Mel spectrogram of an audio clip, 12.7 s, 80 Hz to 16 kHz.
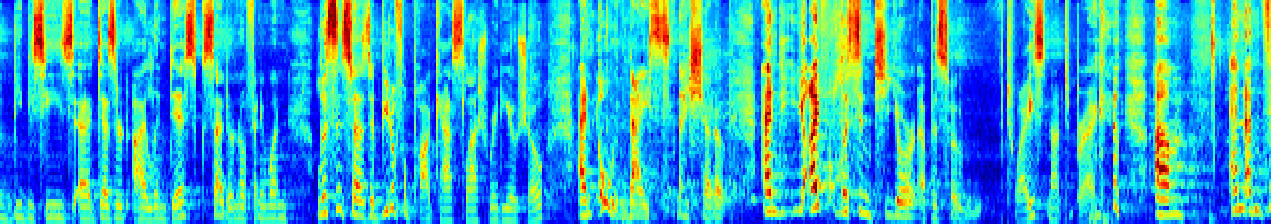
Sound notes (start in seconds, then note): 11.2 chuckle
